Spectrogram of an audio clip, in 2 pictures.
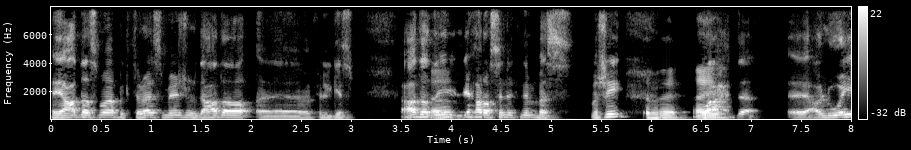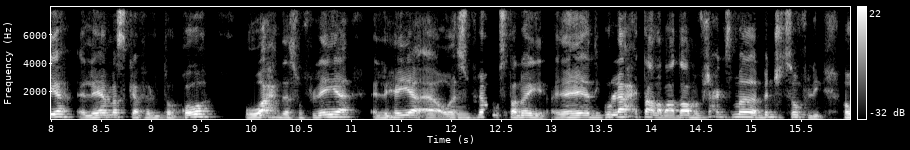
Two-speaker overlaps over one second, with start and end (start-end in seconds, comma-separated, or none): none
